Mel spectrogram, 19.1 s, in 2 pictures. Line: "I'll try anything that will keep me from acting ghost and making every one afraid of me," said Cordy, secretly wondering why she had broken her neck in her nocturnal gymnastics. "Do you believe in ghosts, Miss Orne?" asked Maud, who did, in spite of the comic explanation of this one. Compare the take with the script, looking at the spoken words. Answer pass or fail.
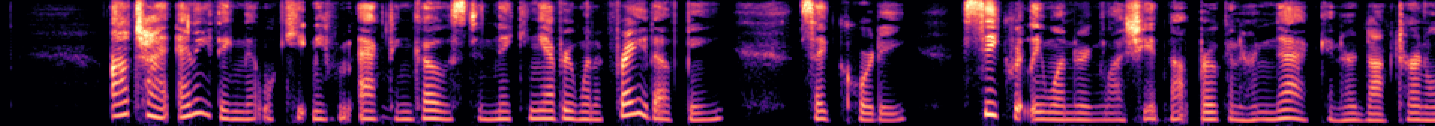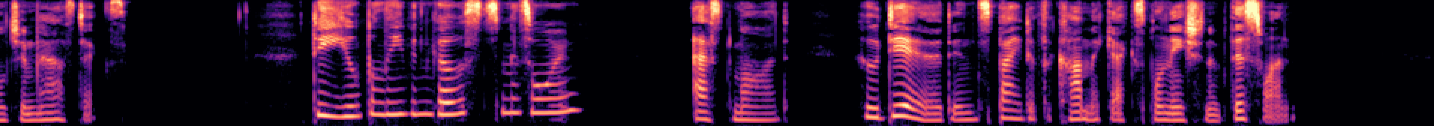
fail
